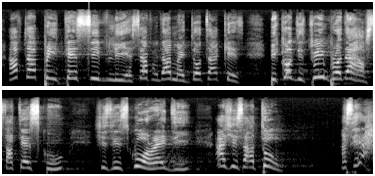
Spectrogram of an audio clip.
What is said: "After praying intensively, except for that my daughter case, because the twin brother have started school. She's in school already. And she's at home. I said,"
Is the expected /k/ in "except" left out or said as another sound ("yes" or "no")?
yes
